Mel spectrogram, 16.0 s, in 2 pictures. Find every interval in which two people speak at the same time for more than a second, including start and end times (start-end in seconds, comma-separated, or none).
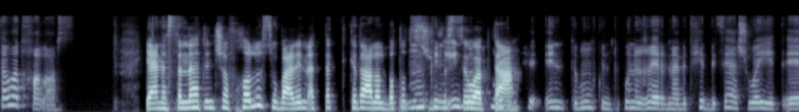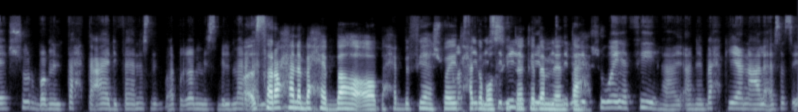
4.0-5.2, 12.5-14.0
